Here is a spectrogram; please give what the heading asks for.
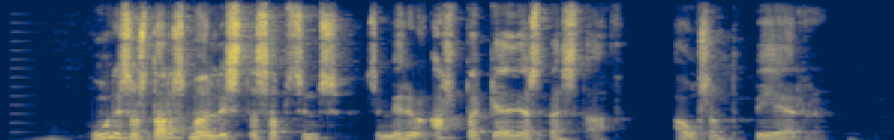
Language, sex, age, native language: Icelandic, male, 30-39, Icelandic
